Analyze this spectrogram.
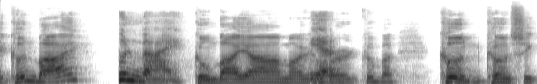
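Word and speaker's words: Kun Bai: Kunbai.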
